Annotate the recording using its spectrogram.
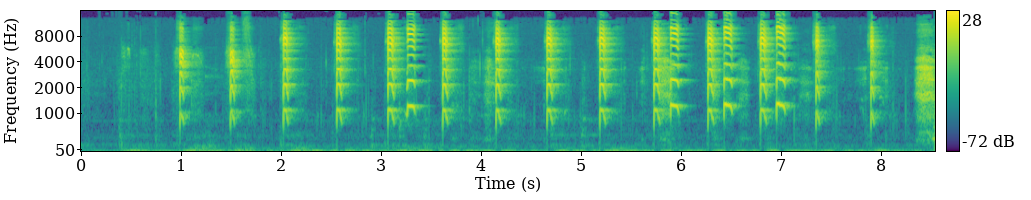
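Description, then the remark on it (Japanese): A simple CPR training kit gives out a steady run of short, squeaky chirping beeps, about two per second, fairly loud, keeping a chest-compression rhythm of about 100 to 120 compressions per minute, with no talking. “可愛い音がピーピーピーピー言ってますけど。そうなんです。何ですか。えっ、ー、と胸骨圧迫のリズムなんですけれども、うん、あの皆さん先ほど申したように大きいえっ、ー、と人形を使うんじゃなくて、うん、簡易キットを使って、はい、えっ、ー、と体現するんですけれども”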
